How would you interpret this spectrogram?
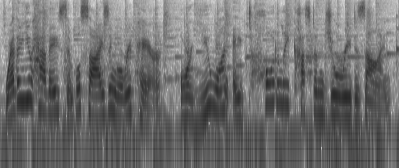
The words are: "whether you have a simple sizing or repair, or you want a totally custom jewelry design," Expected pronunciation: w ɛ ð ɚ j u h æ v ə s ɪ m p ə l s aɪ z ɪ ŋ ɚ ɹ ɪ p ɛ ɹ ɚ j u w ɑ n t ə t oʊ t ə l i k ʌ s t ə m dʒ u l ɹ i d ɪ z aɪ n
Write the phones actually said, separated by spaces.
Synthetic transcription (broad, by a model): w ɛ ð ɚ j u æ v ə s ɪ m p l s aɪ z ɪ ŋ ɚ ɹ ɪ p ɛ ɹ ɚ j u w ɑ n t ə t oʊ t l i k ʌ s t ə m dʒ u ɹ i d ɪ z aɪ n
